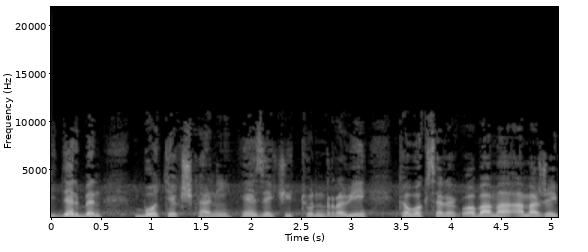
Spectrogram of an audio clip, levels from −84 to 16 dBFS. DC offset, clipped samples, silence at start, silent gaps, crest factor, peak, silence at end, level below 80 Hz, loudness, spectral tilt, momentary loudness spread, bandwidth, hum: under 0.1%; under 0.1%; 0 s; none; 18 dB; 0 dBFS; 0 s; -64 dBFS; -20 LUFS; -6 dB/octave; 9 LU; 11.5 kHz; none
